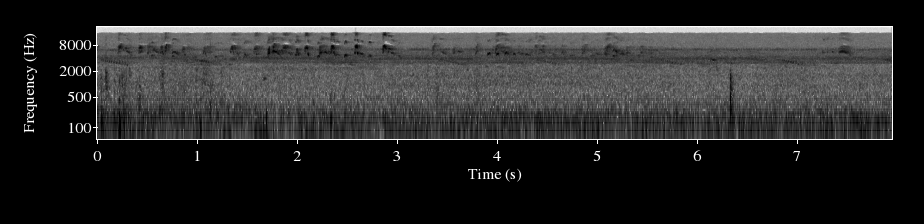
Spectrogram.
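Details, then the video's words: Swamp cicada song: a very high, pulsing rattle swells in quick rapid bursts over the first three seconds, then fades to a steady hiss-like drone, with one brief sharp click near the end. "Tranquility and the sounds of cicada in the swamps"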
